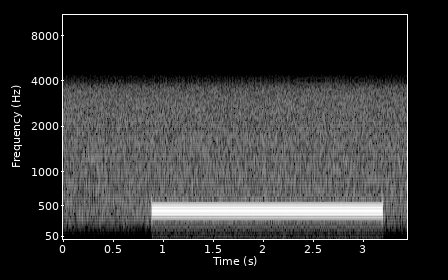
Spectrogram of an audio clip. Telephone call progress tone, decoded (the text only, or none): dial tone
